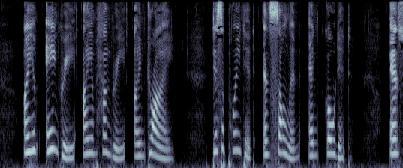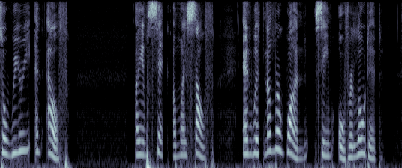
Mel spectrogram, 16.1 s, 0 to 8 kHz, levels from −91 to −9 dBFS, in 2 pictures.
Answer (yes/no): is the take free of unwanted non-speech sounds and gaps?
yes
